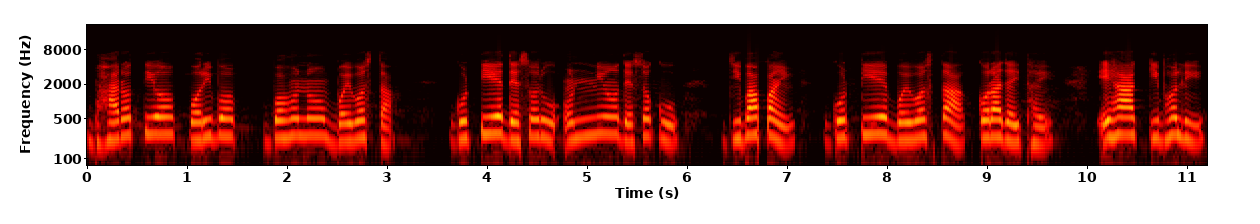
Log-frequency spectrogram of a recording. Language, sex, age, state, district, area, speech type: Odia, female, 18-30, Odisha, Balangir, urban, spontaneous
